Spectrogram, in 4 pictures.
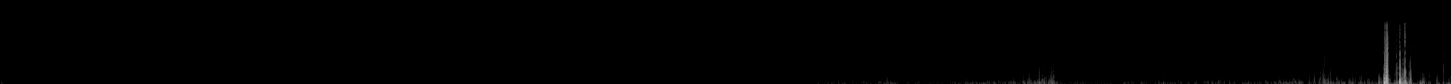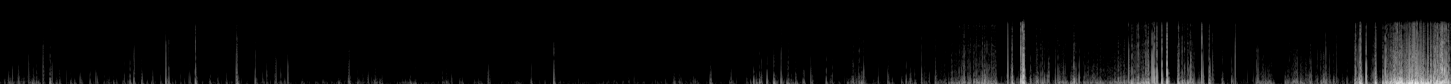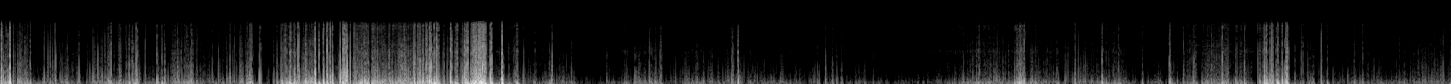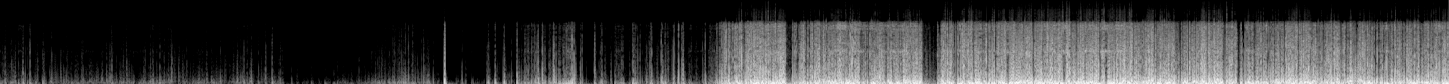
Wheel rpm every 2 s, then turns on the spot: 190, 220, 230, 230, 230, 230, 230, 220, 230, 230, 230, 220, 220, 150, 130, 200, 220, 230, 230, 230, 230, 230, 230, 230, 220, 230, 230, 230, 240.
none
